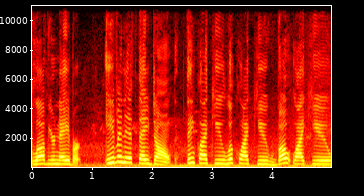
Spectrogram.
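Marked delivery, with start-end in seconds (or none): none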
